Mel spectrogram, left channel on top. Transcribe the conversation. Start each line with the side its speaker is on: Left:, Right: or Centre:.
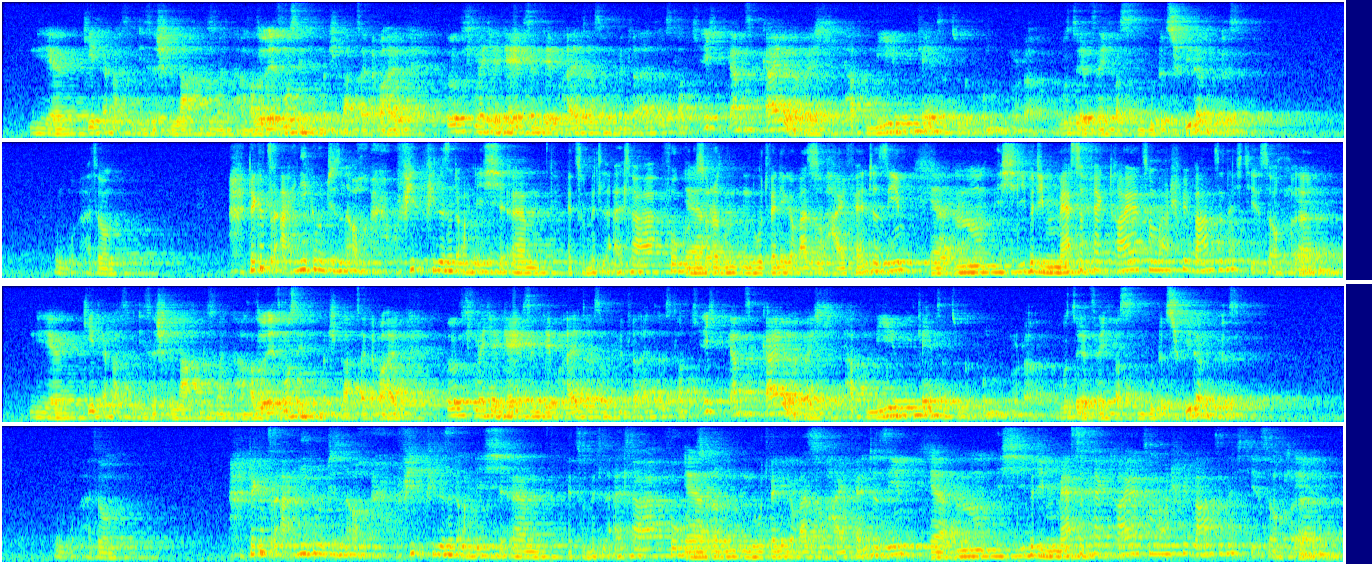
Right: ja, geht einfach so diese Schlacht nochmal nach. Also es muss ja nicht unbedingt Schlacht sein, aber halt irgendwelche Games in dem Alter, so im Mittelalter, ist, glaube ich, echt ganz geil. Aber ich habe nie irgendwie Games dazu gefunden oder wusste jetzt nicht, was ein gutes Spiel dafür ist.
Left: Uh, also Da gibt es einige und die sind auch, viel, viele sind auch nicht ähm, jetzt so Mittelalter-Fokus
Right: Ja,
Left: oder n- notwendigerweise so High Fantasy.
Right: ja,
Left: Mm, Ich liebe die Mass Effect-Reihe zum Beispiel wahnsinnig. Die ist auch
Right: okay,
Left: äh,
